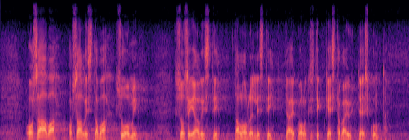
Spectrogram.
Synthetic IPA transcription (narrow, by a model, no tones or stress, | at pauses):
ʔosɑʋɑʔosɑlːˑist̪ɑʋɑsuomi | sosiɑlist̪it̪ɑloˑdelːist̪i | jɑekolokisest̪ikkest̪æʋæyht̪eiskunt̪ɑ̥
